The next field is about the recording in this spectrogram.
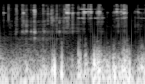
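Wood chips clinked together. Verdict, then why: Petrified. Chips of petrified wood lying on the ground, which look like ordinary wood chips, are knocked and clinked together in quick succession. They give off short, hard, stony clicks with almost no ring, unlike the sound of real wood, over a low rumbling background.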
